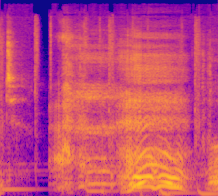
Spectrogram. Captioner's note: laughing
